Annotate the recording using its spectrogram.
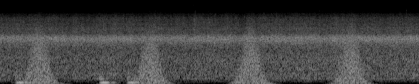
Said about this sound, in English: So it's 0 hertz at the moment, so let's set it up to 4,000. Here comes the rain. 4,000.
